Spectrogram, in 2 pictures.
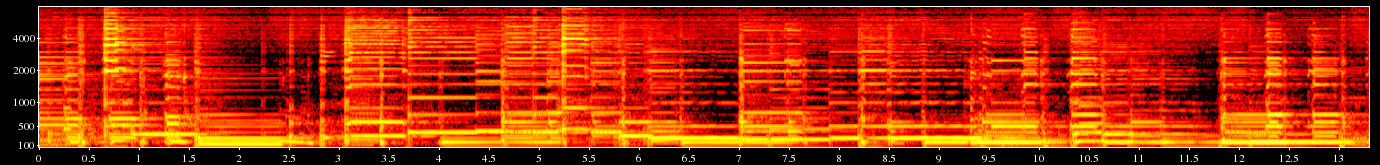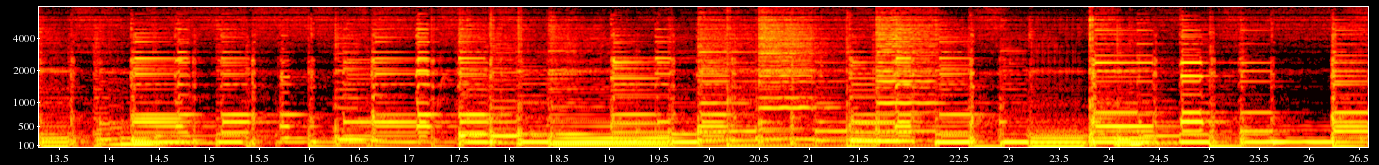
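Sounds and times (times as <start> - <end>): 
guitar jam in E minor: 0.0 - 26.5.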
